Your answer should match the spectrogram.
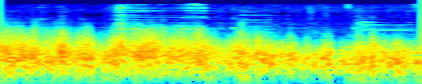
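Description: Guitar strummed through a small amplifier, with wind on the microphone.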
